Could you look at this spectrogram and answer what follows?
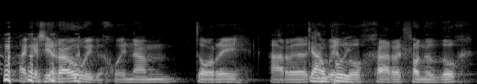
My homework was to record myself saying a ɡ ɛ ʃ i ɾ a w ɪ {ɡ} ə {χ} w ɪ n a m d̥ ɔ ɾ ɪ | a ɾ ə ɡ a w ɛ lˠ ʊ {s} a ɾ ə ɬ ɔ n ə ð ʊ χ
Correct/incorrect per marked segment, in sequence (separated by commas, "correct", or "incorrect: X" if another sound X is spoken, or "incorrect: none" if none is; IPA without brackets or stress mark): correct, correct, incorrect: χ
